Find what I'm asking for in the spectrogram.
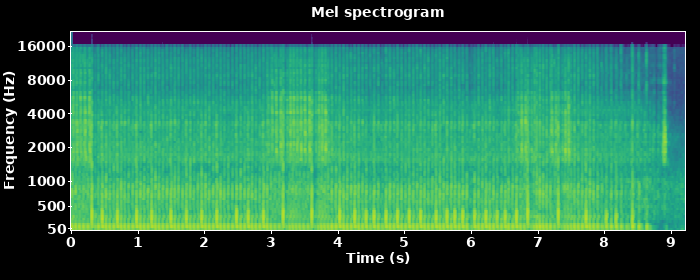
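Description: Choppy single-cylinder beat at roughly three pulses a second, firing unevenly and stumbling before it dies; it is misfiring and cutting out. Cause suspected, not confirmed.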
